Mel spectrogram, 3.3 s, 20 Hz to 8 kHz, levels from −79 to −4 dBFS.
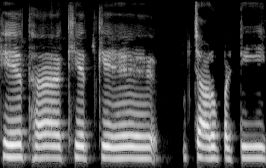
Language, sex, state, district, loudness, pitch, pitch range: Hindi, female, Jharkhand, Sahebganj, -16 LUFS, 205 Hz, 200-210 Hz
